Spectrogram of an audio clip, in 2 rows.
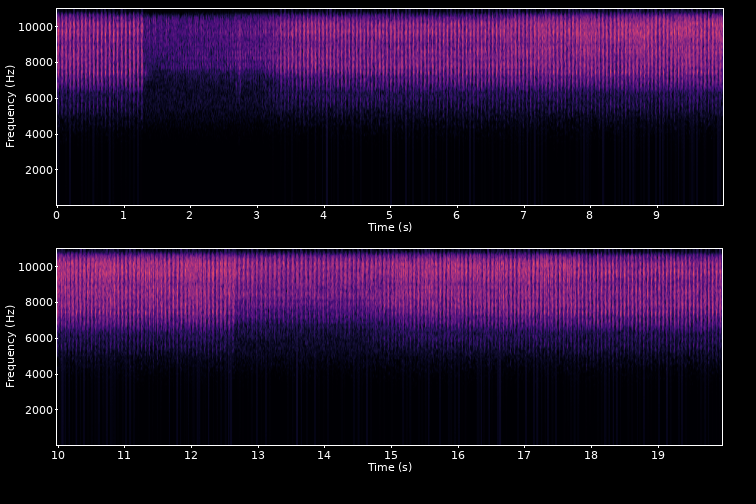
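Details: Meadow grasshoppers near Bryansk's Svensky monastery, Russia, 9pm, 6 September 2020, Tascam DR-44WL stereo: sustained high-pitched chirring that drops sharply quiet for about two seconds, then returns and runs continuously, with a slight shift in tone midway.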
